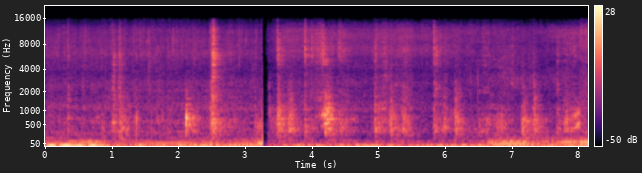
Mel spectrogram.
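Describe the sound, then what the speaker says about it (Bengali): Spice paste and fried potato pieces sizzle and crackle in a pan for a fish-head dalna curry, with a spatula repeatedly scraping and stirring through the mix, steady and close with no talking. "আমি ভাজা আলুটাও এই মশলার মধ্যে দিয়ে আর একটু কষিয়ে নেব।"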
